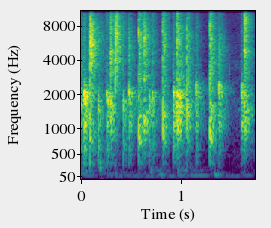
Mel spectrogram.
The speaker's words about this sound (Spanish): a ver, público! ¡Un aplauso! Eso.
